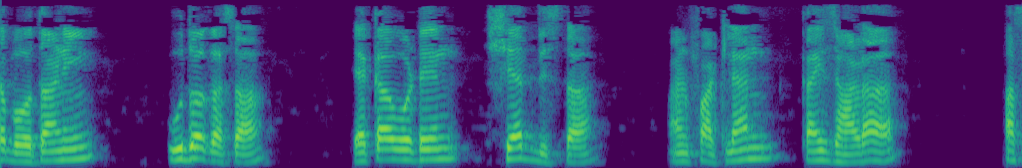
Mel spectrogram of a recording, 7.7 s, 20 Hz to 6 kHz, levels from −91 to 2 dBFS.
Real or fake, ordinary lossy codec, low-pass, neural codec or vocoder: fake; MP3, 24 kbps; 5.4 kHz; codec, 16 kHz, 6 kbps, DAC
